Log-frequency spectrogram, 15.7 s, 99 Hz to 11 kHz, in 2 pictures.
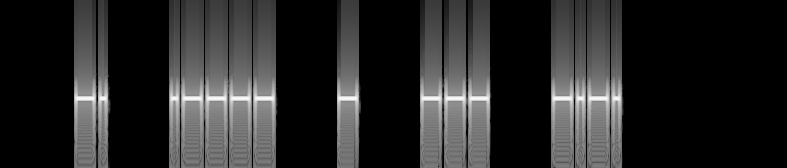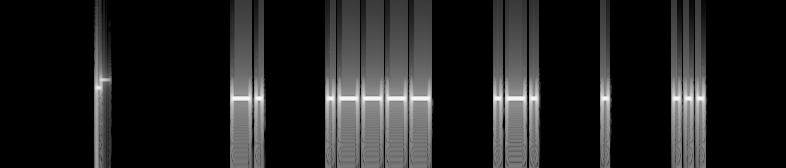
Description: Morse code, heard as a keyed tone, about 20 wpm, spaced as for 10 wpm, 700 Hz. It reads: N1TOC N1RES
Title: 102 Lesson 17g - Letter u - Call Signs 20wpm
